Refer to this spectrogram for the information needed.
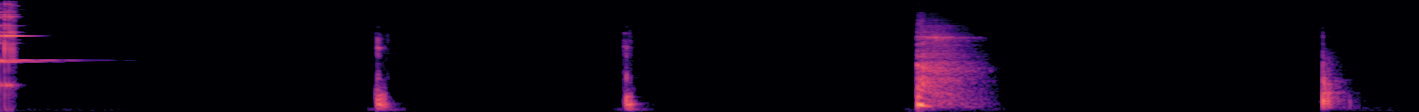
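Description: Two glasses of wine clink once in a toast, a bright ringing chime that fades quickly, followed by a few soft, scattered taps and knocks with quiet between them. No one speaks.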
